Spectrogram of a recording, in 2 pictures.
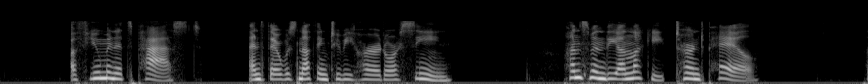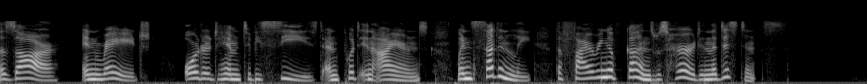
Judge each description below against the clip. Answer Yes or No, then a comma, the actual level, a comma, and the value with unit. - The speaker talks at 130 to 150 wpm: Yes, average, 140 wpm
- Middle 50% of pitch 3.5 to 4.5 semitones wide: Yes, average, 4.1 semitones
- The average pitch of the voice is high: Yes, high, 240 Hz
